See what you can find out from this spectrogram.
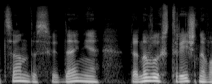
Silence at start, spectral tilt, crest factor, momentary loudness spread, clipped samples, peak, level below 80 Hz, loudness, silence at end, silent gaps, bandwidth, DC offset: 0.05 s; -5.5 dB/octave; 14 dB; 8 LU; under 0.1%; -8 dBFS; -58 dBFS; -22 LUFS; 0 s; none; 17 kHz; under 0.1%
